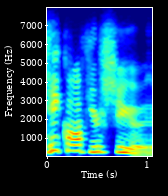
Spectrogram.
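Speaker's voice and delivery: rough-toned, harsh, high-pitched delivery. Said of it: "and imitated me".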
